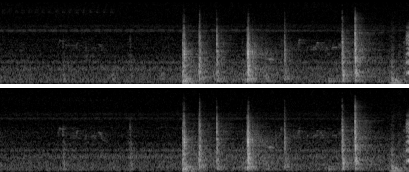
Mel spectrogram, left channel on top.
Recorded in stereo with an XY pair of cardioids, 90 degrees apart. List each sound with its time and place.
1.8 s a squeak: 5° right, 1.5 m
